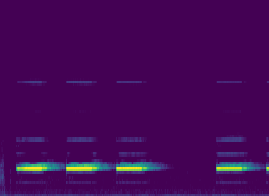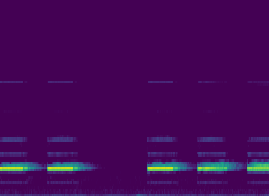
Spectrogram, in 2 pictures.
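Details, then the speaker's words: Smoke alarm sounding its full alarm pattern, distinct from the low-battery chirp: loud high-pitched beep, three long tones then a pause, repeating steadily. "you're right we can't fool you it's still your smoke alarm but it's making a different sound"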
